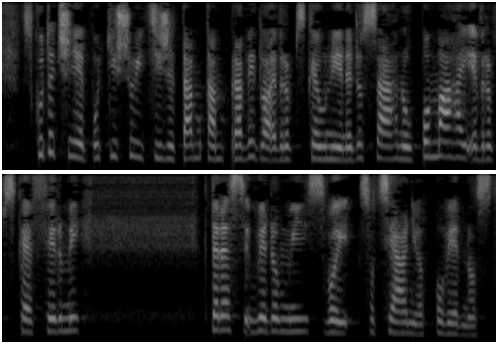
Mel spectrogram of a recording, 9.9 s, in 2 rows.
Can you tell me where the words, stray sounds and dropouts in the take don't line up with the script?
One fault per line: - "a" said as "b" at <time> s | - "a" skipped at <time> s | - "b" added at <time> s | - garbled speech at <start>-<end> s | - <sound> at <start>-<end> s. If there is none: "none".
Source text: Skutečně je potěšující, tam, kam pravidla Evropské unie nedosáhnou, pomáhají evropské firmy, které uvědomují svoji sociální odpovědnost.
- "že" added at 1.6 s
- "si" added at 7.2 s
